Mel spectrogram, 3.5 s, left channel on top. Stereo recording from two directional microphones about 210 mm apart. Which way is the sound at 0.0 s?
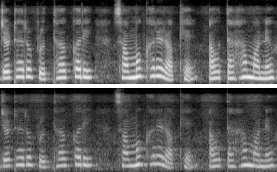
40° left (ahead or behind).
